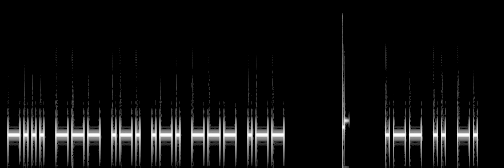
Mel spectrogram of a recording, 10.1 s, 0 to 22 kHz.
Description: Morse code, heard as a keyed tone, about 16 wpm, 700 Hz. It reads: BORROW WIN
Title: Sentences from Top 1500 Words - New Word Drill - 15wpm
